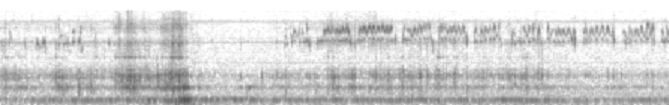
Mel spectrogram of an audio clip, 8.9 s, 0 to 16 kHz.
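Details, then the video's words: A Common Swift parent enters a nest box to feed a young bird on June 18th 2011. After some rustling and a brief knock, a fast stream of thin, high, chittering begging notes starts and runs on steadily to the end. "Swift feeding young"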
